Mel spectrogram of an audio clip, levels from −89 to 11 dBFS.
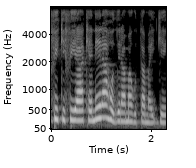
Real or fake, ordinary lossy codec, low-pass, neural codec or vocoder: real; none; 7.2 kHz; none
